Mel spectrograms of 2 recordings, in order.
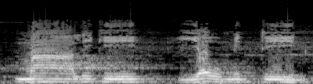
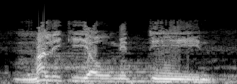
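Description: First: The first vowel of maliki is drawn out long. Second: The first vowel of maliki is kept short. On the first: God is the owner of the Day of Judgment. "Boleh panjang, dua harokat" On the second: God is the ruler of the Day of Judgment. "Boleh pula dibaca qasr pendek"

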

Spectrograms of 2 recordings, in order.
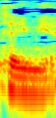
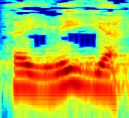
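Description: First: The y sound is single and short. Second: The y sound is doubled and held longer. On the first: The speaker calls it wrong. "ما نقول تيمية كما يقول بعض الناس" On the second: The speaker calls it right. "نقول شيخ الإسلام ابن تيمية للتشديد"

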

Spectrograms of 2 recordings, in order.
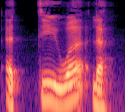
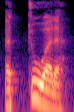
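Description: First: The first vowel is i, as in tiwala. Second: The first vowel is u, as in tuwala. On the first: "تلفظ بكسر التاء وفتح الواو" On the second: "وتلفظ أيضا بضم التاء وفتح الواو"

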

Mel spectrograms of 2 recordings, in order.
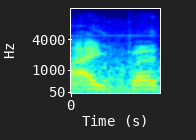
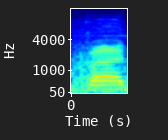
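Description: First: The first vowel sounds like English 'eye'. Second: The first vowel sounds like French 'i'. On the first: The speaker calls it wrong. "c'est pas iPad" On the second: The speaker calls it right. "moi en français c'est iPad, c'est un i"

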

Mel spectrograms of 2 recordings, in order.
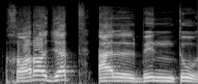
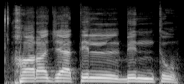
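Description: First: The final t of kharajat has no vowel. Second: The final t of kharajat takes an i vowel. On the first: "Di sini ada dua huruf mati ketemu" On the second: "kita hidupkan dengan tanda harokat kasrah"

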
